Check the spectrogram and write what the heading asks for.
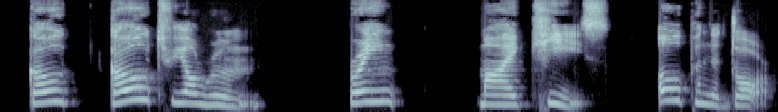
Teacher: so the emphasis usually put on the first word right because it's command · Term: falling intonation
